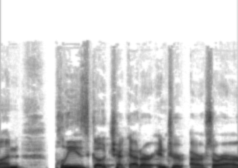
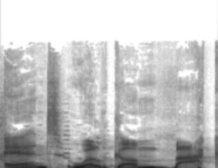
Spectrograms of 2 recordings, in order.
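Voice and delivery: eerie, spooky put-on voice. The speaker welcomes everyone back, doing it for Shay: spooky voice. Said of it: "That was my spooky voice for you".

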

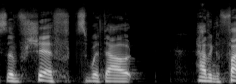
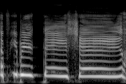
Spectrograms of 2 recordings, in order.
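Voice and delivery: very high, squeaky cartoon-character voice. Recounting someone's gushing birthday message, quoting her: Scheana cartoon-character voice. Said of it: "Sheena is in full like cartoon character voice".

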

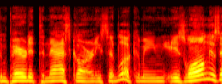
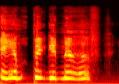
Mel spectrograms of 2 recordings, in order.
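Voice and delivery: put-on high little Southern kid voice; 8 semitones higher than usual. A parent recalling a clip of their young son, doing his little redneck voice. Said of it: "His little redneck voice".

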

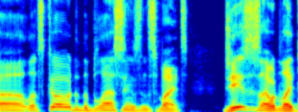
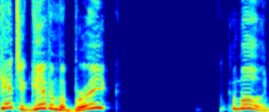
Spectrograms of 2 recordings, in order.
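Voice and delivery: politician voice, pitch raised, lightly pleading; 9 semitones higher, 4 dB louder than usual. Imitating a politician defending another: George Santos impression. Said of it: "That's my George Santos impersonation".

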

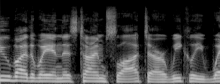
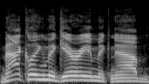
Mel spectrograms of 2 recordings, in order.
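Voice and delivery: talking through a mouthful, higher pitch; 5 semitones higher than usual. Speaker chats with others while finishing a mouthful of peanuts, talking with mouth full. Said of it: "trying to finish a mouthful of peanuts".

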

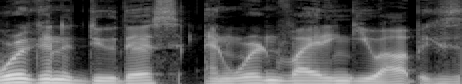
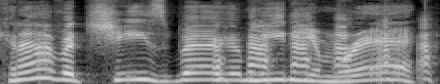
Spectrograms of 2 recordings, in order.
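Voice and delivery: put-on New York accent pitched very high; 4 dB louder than usual. Retelling a friend ordering food in a restaurant: imitating a New York accent. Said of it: "this New York accent".

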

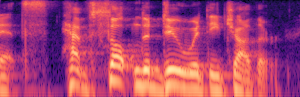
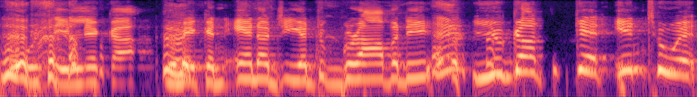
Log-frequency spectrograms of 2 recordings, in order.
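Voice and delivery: put-on Jamaican-accented voice; 4 semitones higher than usual. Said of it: "a Jamaican Einstein sounds amazingly fun".

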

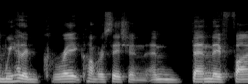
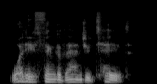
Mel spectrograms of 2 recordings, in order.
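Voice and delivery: soft, secretive half-whisper on the side; 9 dB quieter than usual. Retelling how a teenage boy asked a question: imitating a half-whisper. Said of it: "one of them kind of whispers to me".

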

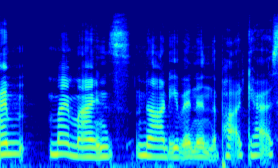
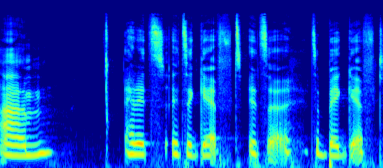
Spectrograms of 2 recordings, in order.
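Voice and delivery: tearful speech, crying while talking; 2 semitones higher than usual. In a recorded one-on-one conversation, speaking to the other person, crying while talking. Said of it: "I have to stop crying because we're recording".

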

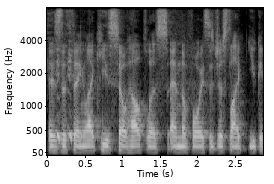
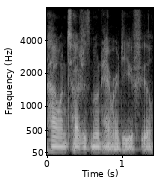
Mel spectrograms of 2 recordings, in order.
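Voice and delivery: quiet, hushed voice. A player's character walks to the corner to question a hidden character, hushed tone. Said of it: "speak to you in a hushed tone".

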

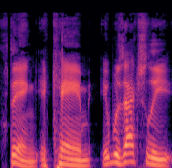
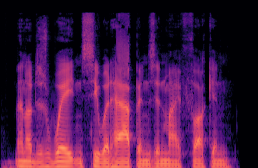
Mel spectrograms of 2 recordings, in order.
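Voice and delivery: normal talking voice

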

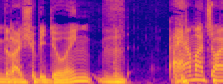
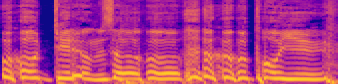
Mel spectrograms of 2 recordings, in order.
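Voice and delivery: shrill, very high, dragged-out fake sobbing; 11 semitones higher than usual. Mocking someone who is yelling at you, in a mock crying voice. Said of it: "I do like the crying".

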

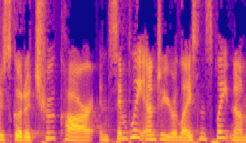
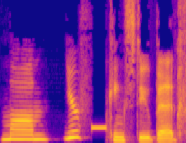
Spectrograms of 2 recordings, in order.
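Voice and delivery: play-acted sweet, gentle, innocent little-kid voice; 2 semitones higher than usual. A mother retells what her three-year-old daughter said, imitating the sweetest voice. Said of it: "says in the sweetest, non-threatening voice".

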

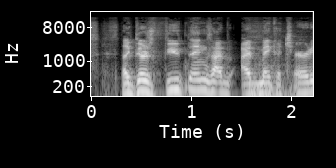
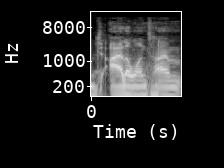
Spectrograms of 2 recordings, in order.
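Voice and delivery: normal talking voice

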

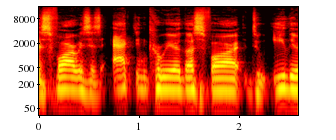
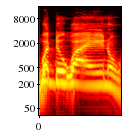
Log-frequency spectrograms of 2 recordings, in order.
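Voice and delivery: put-on Jamaican accent, pitched up; 6 semitones higher, 3 dB louder than usual. Redoing a joke's punchline to see if it lands better: put-on Jamaican accent. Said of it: "if I did it in a Jamaican accent".

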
